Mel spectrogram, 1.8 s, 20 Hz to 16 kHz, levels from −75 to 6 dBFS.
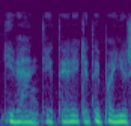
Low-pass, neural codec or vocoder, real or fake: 10.8 kHz; none; real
